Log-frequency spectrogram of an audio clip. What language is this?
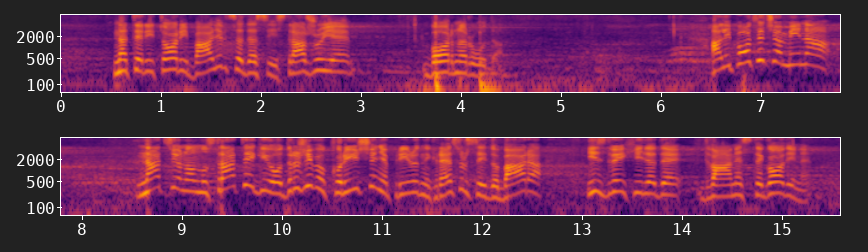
Serbian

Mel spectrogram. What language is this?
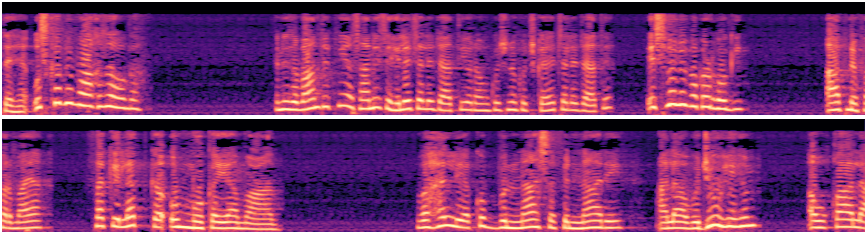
Urdu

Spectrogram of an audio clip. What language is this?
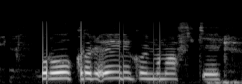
Icelandic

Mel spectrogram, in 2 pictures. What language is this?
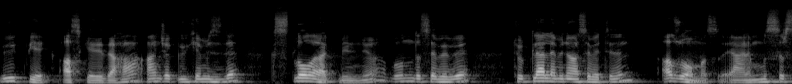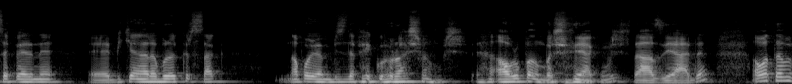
Turkish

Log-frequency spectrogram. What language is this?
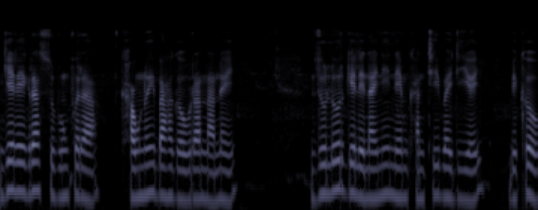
Bodo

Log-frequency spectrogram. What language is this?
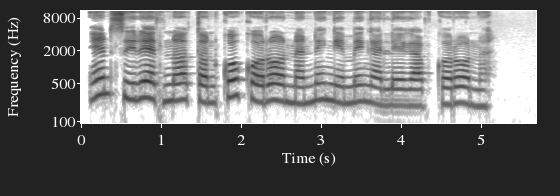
Kalenjin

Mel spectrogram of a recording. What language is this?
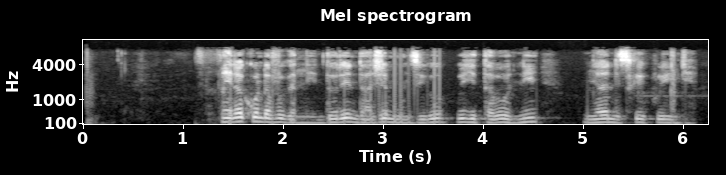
Kinyarwanda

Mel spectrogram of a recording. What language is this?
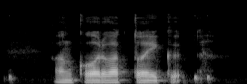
Japanese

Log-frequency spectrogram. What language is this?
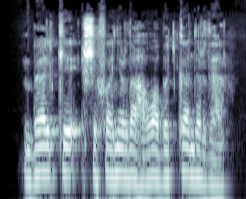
Bashkir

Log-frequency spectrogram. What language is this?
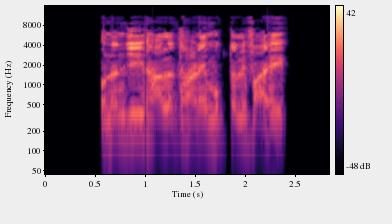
Sindhi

